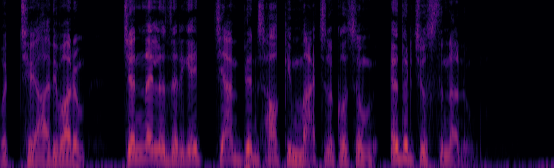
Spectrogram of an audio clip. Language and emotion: Telugu, happy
